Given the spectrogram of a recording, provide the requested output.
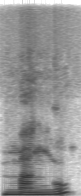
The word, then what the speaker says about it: mango: Si ustedes pronuncian mango, así ahí pronuncienla en su casa, mango, van a sentir como la N se va hacia atrás, como que sigue a la G, mango.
